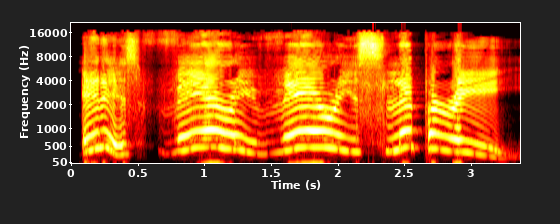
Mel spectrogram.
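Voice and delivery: high yell with long stretched words. A narrator's reading. Mac complains to his friends from uphill, yelling. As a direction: wail it out loudly, drawing out each word. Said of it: "yelled Mac".

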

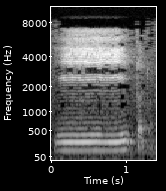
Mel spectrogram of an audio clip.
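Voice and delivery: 「いいって」をゆっくり小さく引き伸ばす; 扉のきしみのように「いいって」を低く長く; eerie creak. Shown as a demonstration. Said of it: "いいって開いちゃった". (扉がきしむように、ゆっくり小声で)

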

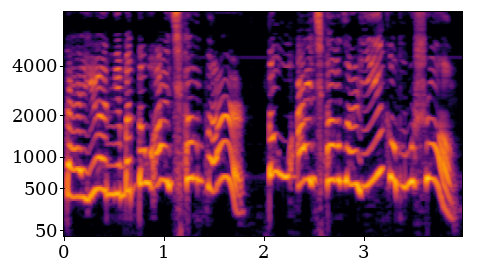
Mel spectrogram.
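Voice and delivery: very high, rapid squawking rage; furious goose shout. A narrator's reading. Enraged tame geese cursing the wild geese, shrieking fury. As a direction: rattle out the curse fast and high. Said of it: "狂怒地喊道".

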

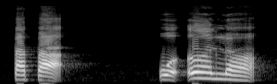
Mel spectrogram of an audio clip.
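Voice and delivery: loud, drawn-out duckling plea; hungry duckling. A narrator's reading. Duckling to papa fox, pleading hungrily. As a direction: whine for food like a baby duck.

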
